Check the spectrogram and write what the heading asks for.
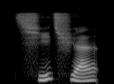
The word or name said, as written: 齐全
